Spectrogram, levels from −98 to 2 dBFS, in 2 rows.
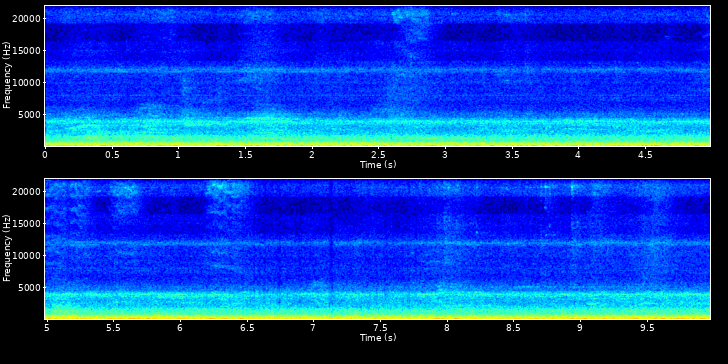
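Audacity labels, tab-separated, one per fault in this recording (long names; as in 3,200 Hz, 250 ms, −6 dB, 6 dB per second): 6.460000	7.880000	clipping −28.5 dBFS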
